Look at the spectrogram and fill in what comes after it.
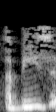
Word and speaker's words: Ibiza: New York to Ibiza? Ibiza, is that how you pronounce it? – Yeah.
